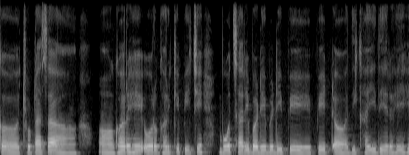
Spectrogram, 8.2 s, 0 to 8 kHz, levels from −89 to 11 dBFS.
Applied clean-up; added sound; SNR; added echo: neural mask model Resemble Enhance denoiser.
